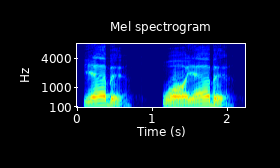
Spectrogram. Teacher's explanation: বাটা কলকলার হরফ ধাক্কা দিয়ে পড়তে হবে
